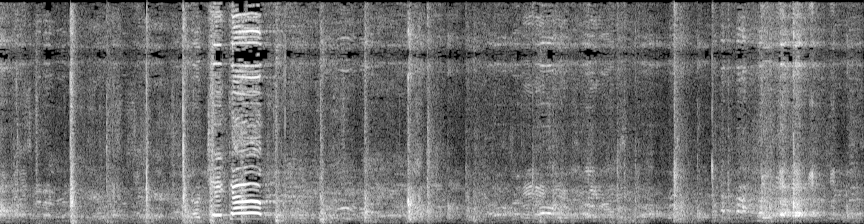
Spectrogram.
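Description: Voices of players and sideline spectators calling out during a lacrosse game, with one loud drawn-out yell about two and a half seconds in. A few sharp knocks are scattered through it.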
